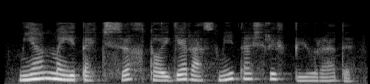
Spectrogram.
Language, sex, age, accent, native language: Uzbek, female, 18-24, Sirdaryo, Uzbek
